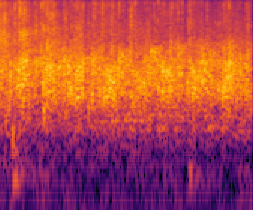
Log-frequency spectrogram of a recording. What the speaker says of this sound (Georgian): აპლოდისმენტები ლიკას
